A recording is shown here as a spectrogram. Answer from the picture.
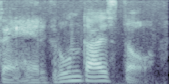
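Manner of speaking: ordinary delivery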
